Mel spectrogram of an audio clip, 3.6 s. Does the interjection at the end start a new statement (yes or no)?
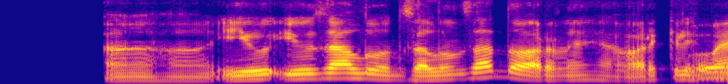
yes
